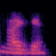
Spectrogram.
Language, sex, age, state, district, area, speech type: Odia, female, 45-60, Odisha, Angul, rural, conversation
